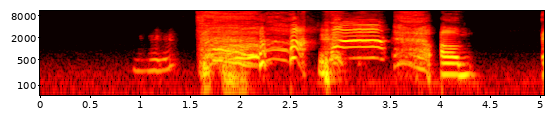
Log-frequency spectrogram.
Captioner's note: laughs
